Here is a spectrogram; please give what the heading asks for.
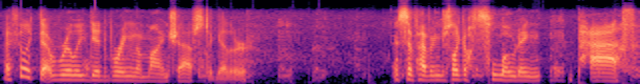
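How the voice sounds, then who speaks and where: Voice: medium pitch, normal speed, a bit bright, lo-fi sound. A gamer giving casual gameplay commentary, rambling and restarting sentences with nervous laughs.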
